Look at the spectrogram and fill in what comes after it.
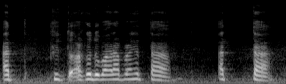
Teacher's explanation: حمزہ کو تا سے ملا کے ایک دفعہ پڑھ لیں گے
